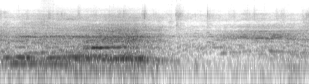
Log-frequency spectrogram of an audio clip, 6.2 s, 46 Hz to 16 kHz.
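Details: Simmental cattle, cows with 3-4 month old calves, giving a drawn-out lowing moo that swells and fades over about three seconds, with general crowd and vehicle noise behind.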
